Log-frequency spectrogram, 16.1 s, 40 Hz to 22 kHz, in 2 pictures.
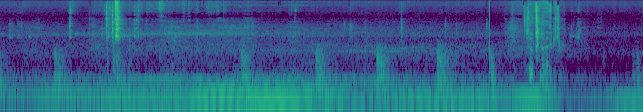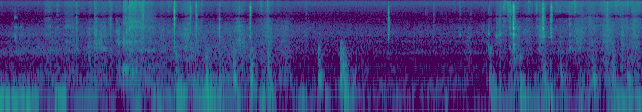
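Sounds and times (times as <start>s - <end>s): small tools clicking and tapping: 0.0s - 3.2s
low background rumble: 0.0s - 11.3s.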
